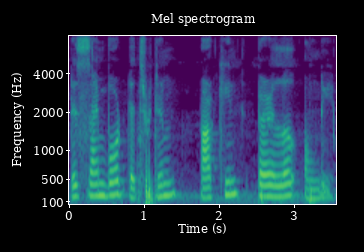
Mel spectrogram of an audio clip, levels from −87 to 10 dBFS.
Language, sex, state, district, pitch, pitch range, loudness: English, female, Nagaland, Dimapur, 195 Hz, 175-210 Hz, -18 LUFS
